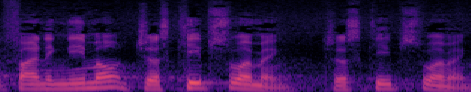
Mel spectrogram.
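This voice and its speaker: A man with an Upper Midwest accent speaks at a moderate pace in a fairly high pitch. His voice has vocal fry and very wide pitch swings. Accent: Upper Midwest American. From Metro Detroit, Michigan. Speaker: pastor. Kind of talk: lecture. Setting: stage with audience.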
